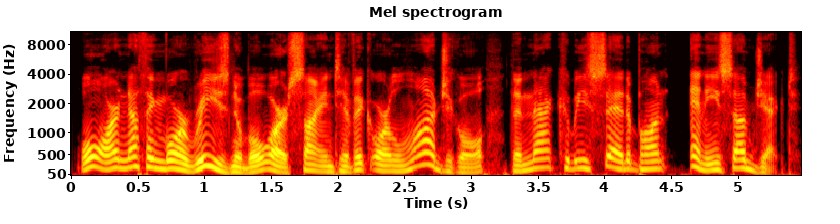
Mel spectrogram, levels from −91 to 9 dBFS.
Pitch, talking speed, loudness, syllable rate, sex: 155 Hz, 175 wpm, -18 LUFS, 5.4 syllables/s, male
